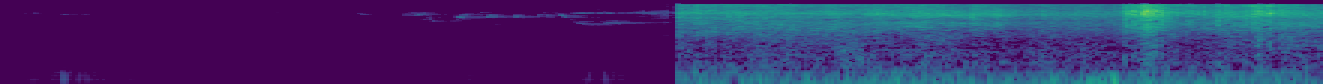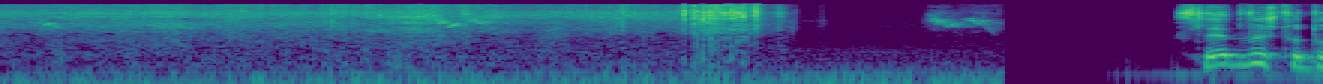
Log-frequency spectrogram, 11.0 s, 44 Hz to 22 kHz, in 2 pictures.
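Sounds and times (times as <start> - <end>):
pressure sprayer hissing: 2.8 - 8.4.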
